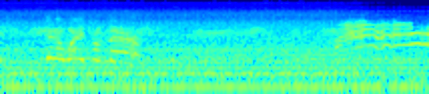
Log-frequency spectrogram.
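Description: A cat in the video game Yakuza: Like a Dragon meows twice, a short run of wavering mews early on and a longer, louder yowl at the end, over quiet game background.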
